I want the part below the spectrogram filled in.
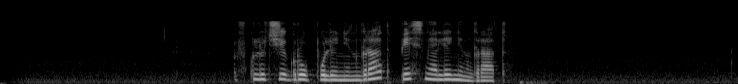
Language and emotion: Russian, neutral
